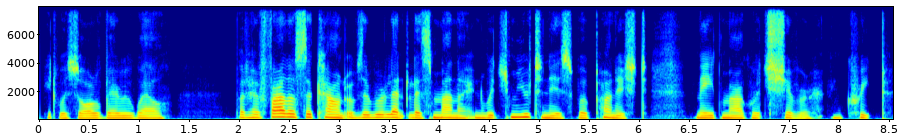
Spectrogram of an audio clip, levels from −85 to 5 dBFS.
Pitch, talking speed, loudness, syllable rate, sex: 175 Hz, 160 wpm, -21 LUFS, 5.1 syllables/s, female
